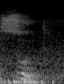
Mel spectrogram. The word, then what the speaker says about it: सूत: यहाँ हर्षु और यहाँ दीर्घु, छोटी यू और बड़ी यू। यहाँ है सुत, स में हर्षु त, शुद्ध। सूत का मतलब क्या होता है, बेटा, बेटा। और यहाँ बड़ी यू तो उच्चारण क्या होगा, शूत, ये खींच के होगा, शूट, शूट, और यहाँ पर क्या है? सूत।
